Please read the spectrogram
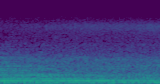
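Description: Quiet room tone: a steady low hum under a faint even hiss, with no distinct events.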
